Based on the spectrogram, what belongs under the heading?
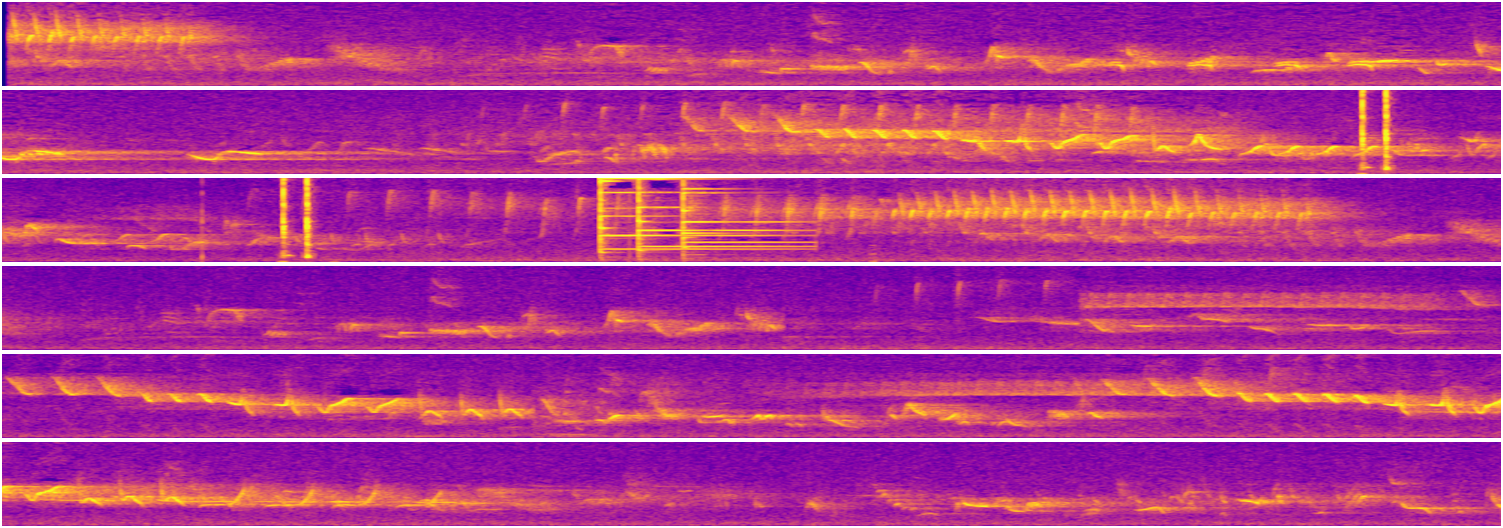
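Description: Birds chirping and singing in short, repeated high phrases, some falling in pitch. Two sharp clicks come about ten and eleven seconds in, followed by a brief ringing tone.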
